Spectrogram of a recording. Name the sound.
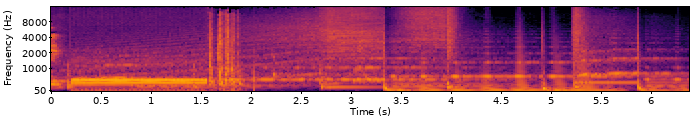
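voicemail beep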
